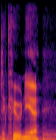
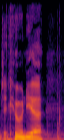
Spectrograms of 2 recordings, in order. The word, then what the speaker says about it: DaCunha: I am your host, Fernando John DeCunha, aka the Mortgage Maverick. Please follow me on Instagram at Mortgage Maverick, MortgageMaverick, or via Facebook at Fernando John DeCunha. Last name is spelled DACUNHA.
